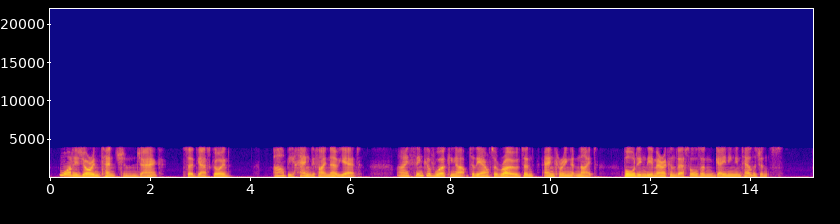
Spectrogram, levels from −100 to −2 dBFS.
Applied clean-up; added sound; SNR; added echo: none; none; none; none.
